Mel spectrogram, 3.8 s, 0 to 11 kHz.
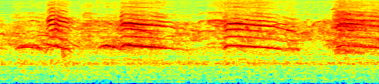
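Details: Common tern calls at RSPB Saltholme, 17 July 2012, recorded on a Canon 7D: four harsh, drawn-out descending screeches about a second apart, over a steady hiss of background noise.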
